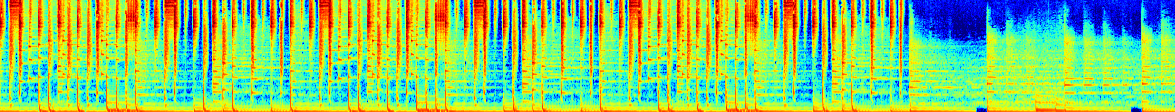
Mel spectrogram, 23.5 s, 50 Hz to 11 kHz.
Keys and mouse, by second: 1.7-8.1 drag, 8.1-11.6 drag, 16.3-20.0 drag.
